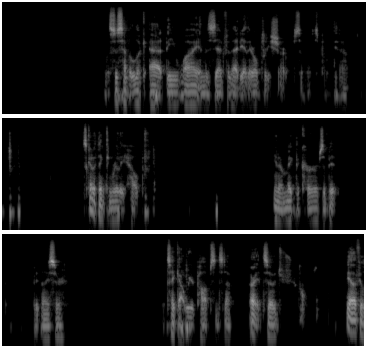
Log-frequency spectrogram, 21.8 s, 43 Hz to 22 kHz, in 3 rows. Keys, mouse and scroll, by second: 0.3 click, 3.0 shift+click, 3.7 shift+click, 4.7 click, 5.0 g, 7.0 click, 7.2 g, 8.5 click, 8.9 click, 9.4 b, 9.9 g, 11.3 s, 13.6 click, 18.0 space.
